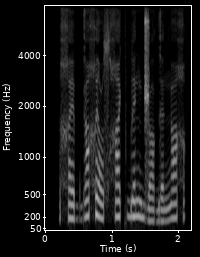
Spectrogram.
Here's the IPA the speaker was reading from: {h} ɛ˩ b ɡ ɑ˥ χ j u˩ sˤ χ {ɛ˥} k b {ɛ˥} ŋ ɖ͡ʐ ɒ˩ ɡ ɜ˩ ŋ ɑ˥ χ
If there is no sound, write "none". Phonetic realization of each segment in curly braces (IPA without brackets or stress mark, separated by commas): χ, æ˥, ɛ˥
